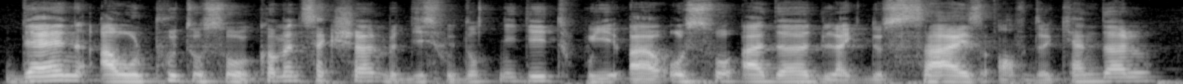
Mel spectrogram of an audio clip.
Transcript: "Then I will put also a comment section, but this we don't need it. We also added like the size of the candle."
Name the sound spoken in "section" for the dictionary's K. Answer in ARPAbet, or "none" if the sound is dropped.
K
